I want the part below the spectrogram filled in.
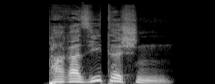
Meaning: inflection of parasitisch: 1. strong genitive masculine/neuter singular 2. weak/mixed genitive/dative all-gender singular 3. strong/weak/mixed accusative masculine singular 4. strong dative plural
- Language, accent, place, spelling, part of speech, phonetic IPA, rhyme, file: German, Germany, Berlin, parasitischen, adjective, [paʁaˈziːtɪʃn̩], -iːtɪʃn̩, De-parasitischen.ogg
